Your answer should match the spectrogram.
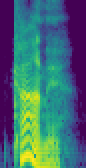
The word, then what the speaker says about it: cane: Cane. Cane. Con la a aperta.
